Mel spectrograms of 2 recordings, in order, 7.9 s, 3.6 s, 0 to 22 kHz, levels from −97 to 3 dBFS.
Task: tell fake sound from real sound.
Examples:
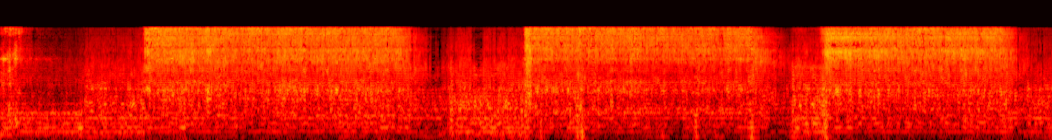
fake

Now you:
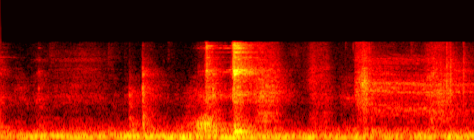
real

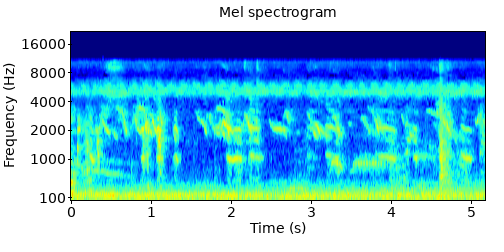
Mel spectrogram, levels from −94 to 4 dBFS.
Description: real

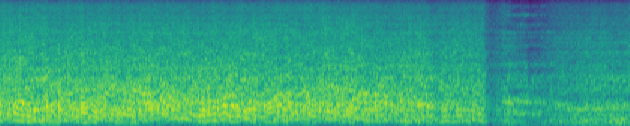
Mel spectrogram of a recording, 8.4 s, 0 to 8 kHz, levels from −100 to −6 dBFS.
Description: fake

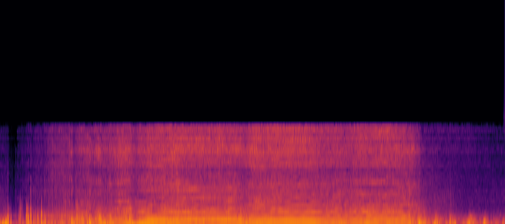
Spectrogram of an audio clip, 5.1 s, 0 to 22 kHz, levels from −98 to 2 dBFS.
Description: fake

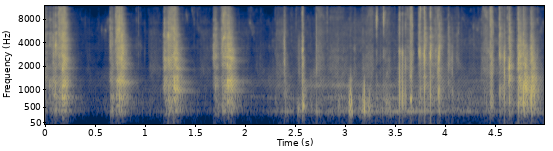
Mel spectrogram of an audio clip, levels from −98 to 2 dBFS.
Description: fake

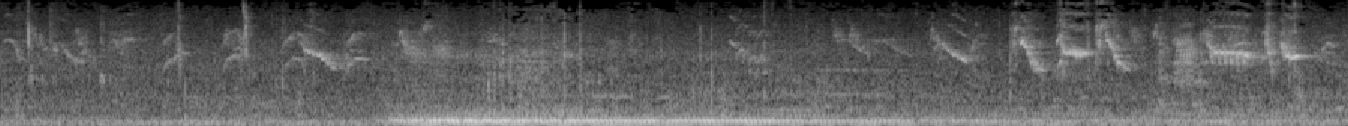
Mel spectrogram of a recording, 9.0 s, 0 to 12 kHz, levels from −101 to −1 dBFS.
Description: real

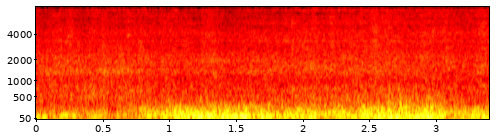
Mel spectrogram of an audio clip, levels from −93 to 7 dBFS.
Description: fake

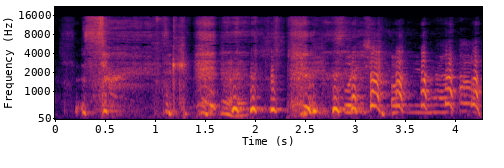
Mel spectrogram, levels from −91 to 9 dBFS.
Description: real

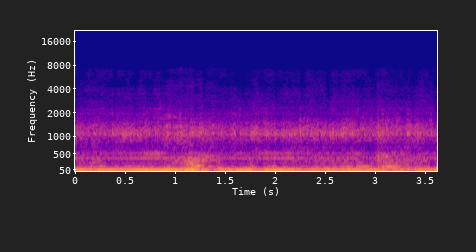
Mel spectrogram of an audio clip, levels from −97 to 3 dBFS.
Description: fake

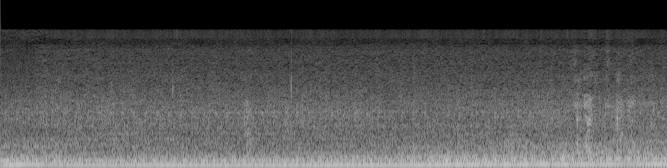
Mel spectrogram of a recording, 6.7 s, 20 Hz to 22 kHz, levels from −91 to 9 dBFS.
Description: fake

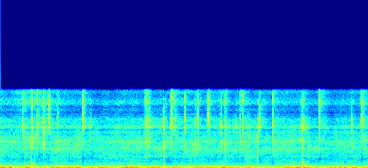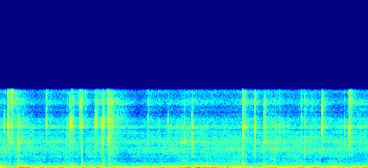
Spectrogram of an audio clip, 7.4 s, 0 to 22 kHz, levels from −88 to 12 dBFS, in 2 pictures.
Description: fake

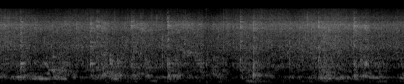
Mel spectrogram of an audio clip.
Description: real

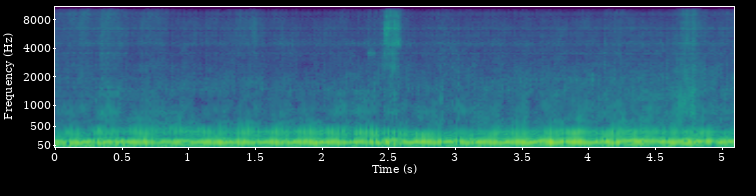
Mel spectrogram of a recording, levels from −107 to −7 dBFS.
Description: fake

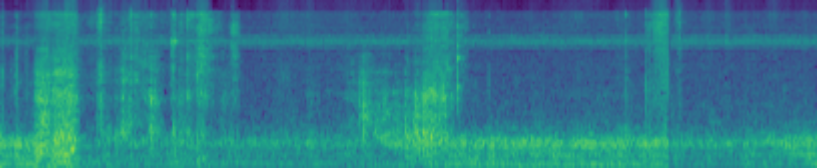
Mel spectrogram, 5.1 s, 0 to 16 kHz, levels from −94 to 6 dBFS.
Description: real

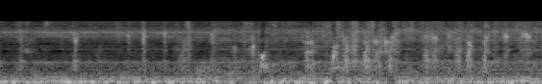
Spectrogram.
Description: fake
